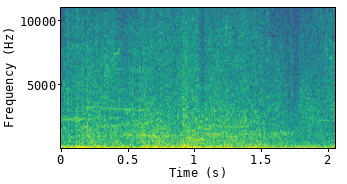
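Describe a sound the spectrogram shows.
Flames roar in a burst.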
